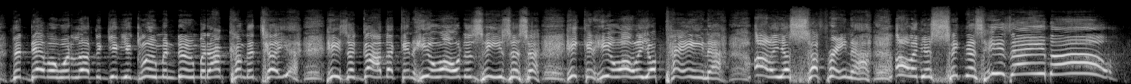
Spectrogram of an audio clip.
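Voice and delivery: loud, fervent pulpit preaching; preaching at full force. Acted. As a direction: preach it, climbing to a shout.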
